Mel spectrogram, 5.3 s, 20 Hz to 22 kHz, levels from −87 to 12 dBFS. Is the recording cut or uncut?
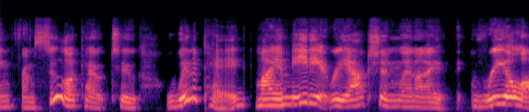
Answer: cut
